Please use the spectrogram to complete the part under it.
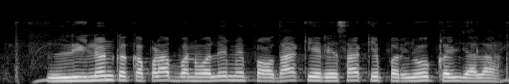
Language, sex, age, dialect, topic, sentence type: Bhojpuri, male, 18-24, Western, agriculture, statement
